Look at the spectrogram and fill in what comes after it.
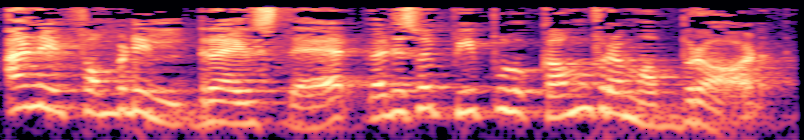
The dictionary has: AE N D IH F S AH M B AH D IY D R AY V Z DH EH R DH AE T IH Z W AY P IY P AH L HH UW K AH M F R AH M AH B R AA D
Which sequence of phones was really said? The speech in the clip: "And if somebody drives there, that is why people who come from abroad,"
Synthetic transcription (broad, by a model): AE N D IH F S AH M B AH D IY D R AY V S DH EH R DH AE T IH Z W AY P IY P AH L HH UW K AH M F R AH M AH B R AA D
